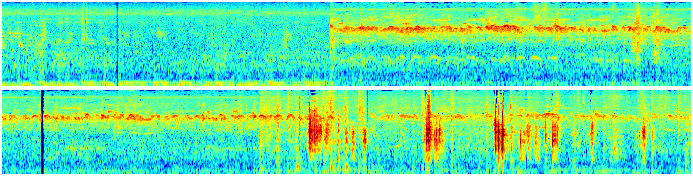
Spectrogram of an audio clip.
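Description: Steady high-pitched chirring of outdoor wildlife that starts a few seconds in and keeps on, with several sharp knocks near the end.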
